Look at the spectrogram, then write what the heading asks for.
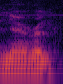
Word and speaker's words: Nerm: Port Phillip was apparently Nerm, N-E-R-M, which I think is not how you pronounce it. Usually with these schwa sounds, like the inverted E in phonetics, you would possibly, and you get this in Hebraic and Phoenician, where you only have consonants, and so you have to, I'm assuming that quite often when there's no consonant, you should just use a schwa, which is just an sound. So I would pronounce that Nurum.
